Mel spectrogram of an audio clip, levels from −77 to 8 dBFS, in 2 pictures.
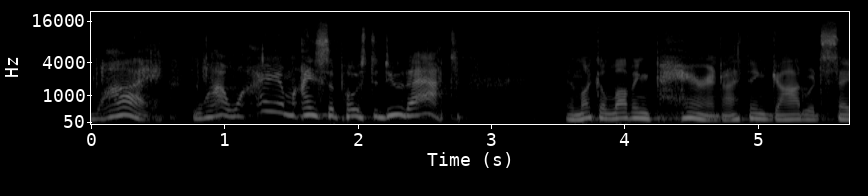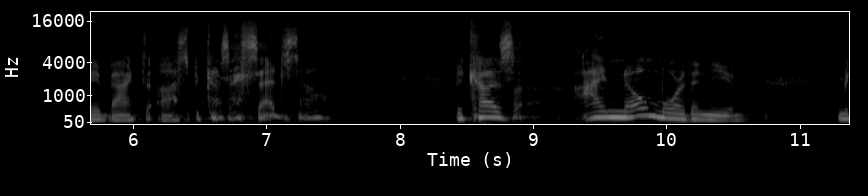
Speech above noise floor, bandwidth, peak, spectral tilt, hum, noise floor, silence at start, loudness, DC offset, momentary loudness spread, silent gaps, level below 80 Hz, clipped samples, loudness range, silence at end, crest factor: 28 dB; 19 kHz; -26 dBFS; -3 dB/octave; none; -76 dBFS; 0 s; -47 LUFS; under 0.1%; 16 LU; none; under -90 dBFS; under 0.1%; 2 LU; 0 s; 22 dB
